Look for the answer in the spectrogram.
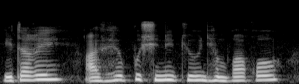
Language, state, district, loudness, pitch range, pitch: Sumi, Nagaland, Kohima, -15 LUFS, 180-210 Hz, 200 Hz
